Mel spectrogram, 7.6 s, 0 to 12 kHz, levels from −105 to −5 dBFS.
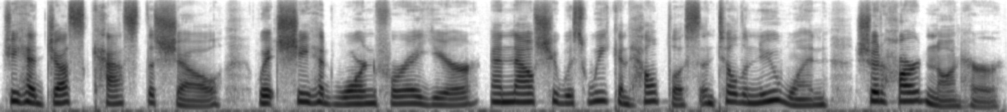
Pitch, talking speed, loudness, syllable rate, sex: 175 Hz, 220 wpm, -20 LUFS, 4.6 syllables/s, female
